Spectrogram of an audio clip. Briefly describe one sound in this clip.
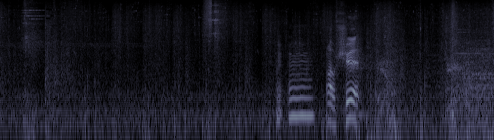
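A horse gallops with hooves thudding on the ground.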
